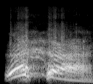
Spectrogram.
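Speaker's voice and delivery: loud hollering sneeze; a big yelling sneeze; dad sneeze. Real, not acted. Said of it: "I got a dad sneeze happening here".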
